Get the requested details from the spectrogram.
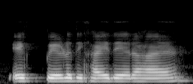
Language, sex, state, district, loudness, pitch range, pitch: Hindi, male, Assam, Kamrup Metropolitan, -13 LUFS, 145-150 Hz, 145 Hz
